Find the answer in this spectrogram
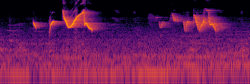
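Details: Saffron finch singing pica style, meant as playback to get other finches singing: a loud phrase of chips and swooping sweeps, then a softer, similar phrase after a short gap.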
